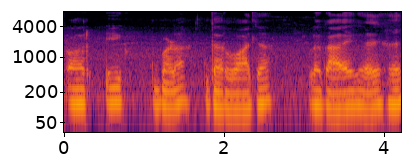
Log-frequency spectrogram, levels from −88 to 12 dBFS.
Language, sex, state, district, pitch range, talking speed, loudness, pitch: Hindi, male, Chhattisgarh, Raipur, 105-125 Hz, 100 wpm, -19 LUFS, 115 Hz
